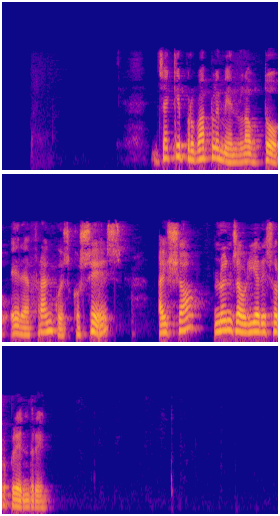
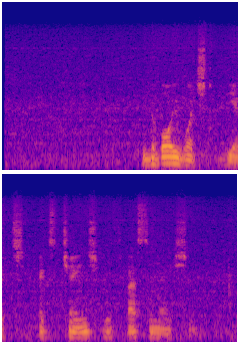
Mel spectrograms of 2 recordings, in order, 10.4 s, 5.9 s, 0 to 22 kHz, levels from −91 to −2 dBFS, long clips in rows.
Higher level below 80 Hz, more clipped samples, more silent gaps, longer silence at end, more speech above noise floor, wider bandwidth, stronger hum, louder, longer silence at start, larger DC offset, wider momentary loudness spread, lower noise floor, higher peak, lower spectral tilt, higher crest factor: about the same, -60 dBFS vs -60 dBFS; neither; neither; first, 2.9 s vs 0 s; first, 64 dB vs 20 dB; second, 8.2 kHz vs 14.5 kHz; neither; first, -21 LUFS vs -34 LUFS; first, 1.9 s vs 0.05 s; neither; second, 9 LU vs 24 LU; first, -84 dBFS vs -53 dBFS; first, -2 dBFS vs -14 dBFS; about the same, -4.5 dB/octave vs -5.5 dB/octave; about the same, 20 dB vs 22 dB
